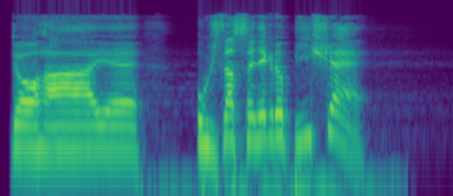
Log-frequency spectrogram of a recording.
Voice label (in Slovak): sms hlásky cz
